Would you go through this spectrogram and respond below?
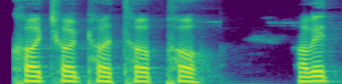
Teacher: આ બોલતા ટાઈમે કંઈક વધારે પ્રયત્ન કરવા જરૂરી છે એવી છે મોઢામાંથી હવા કાઢીને બોલાય એવી છે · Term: પ્રાણ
